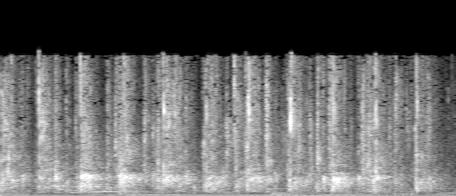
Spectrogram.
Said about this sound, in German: Einen großen Applaus für unsere drei Spieler und für unseren Trainer.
